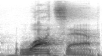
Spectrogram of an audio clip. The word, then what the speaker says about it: WhatsApp: doğru olanı bu WhatsApp WhatsApp Çünkü oradaki ap'den oluşan hece aplikasyon kelimesi yani İngilizce application kelimesinin kısaltılmış hali Dolayısıyla vase dolayısıyla bir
